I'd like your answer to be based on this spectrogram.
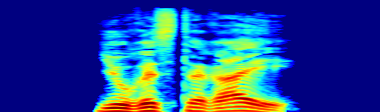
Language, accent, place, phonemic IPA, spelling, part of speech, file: German, Germany, Berlin, /juʁɪstəˈʁaɪ̯/, Juristerei, noun, De-Juristerei.ogg
- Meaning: jurisprudence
